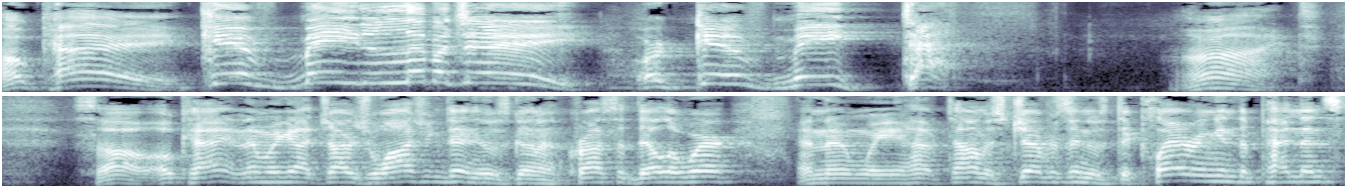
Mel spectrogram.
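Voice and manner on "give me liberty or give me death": very slow, high, impassioned, passionate rallying yell. After asking someone to yell it, demonstrating the line themselves: yelled with passion. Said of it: "now you gotta yell it".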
